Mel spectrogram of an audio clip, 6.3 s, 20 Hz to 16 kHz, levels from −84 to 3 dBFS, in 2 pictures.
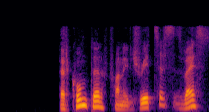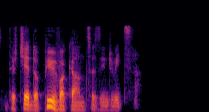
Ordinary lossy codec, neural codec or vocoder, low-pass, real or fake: AAC, 48 kbps; codec, 16 kHz, 0.5 kbps, X-Codec, WavLM features, trained on Multilingual LibriSpeech; 7.2 kHz; fake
